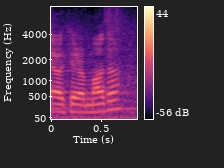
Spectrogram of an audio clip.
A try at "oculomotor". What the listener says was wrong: Oculomotor. O-C-U-L-O motor. Oculomotor. Yeah. Yeah, without the R.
